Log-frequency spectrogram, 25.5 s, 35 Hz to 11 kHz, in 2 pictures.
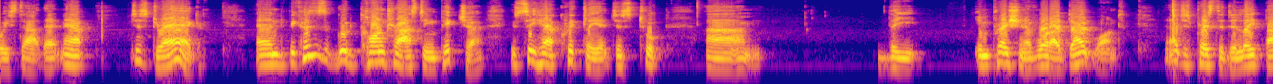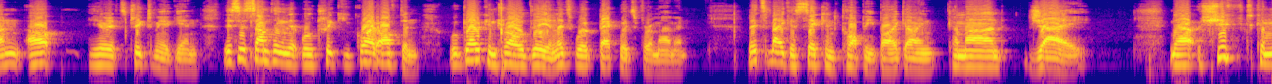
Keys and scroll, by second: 12.0 BackSpace, 17.9 super+d, 23.2 super+j.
